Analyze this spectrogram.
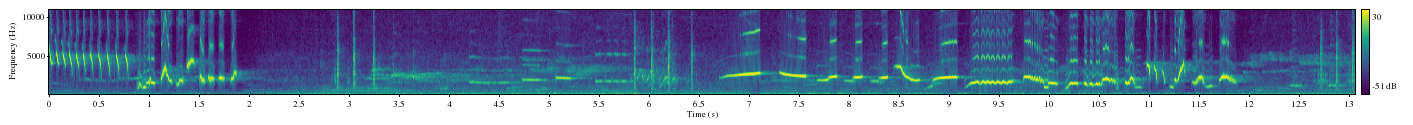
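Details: White-rumped shama, newly back in voice after a quiet period, begins with a high trill, then after scattered soft notes bursts into a long stream of loud, varied fluty whistles, slurred and looping, with sharp clicks.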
